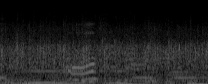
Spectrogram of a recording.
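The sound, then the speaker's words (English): A crowd applauds a guest being called to come on down, in a steady, dense wash of clapping that holds for a few seconds, with a faint tonal sound, like a voice or music, rising briefly partway through. “let's have a big round of applause for the hungriest being in the house, folks.”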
